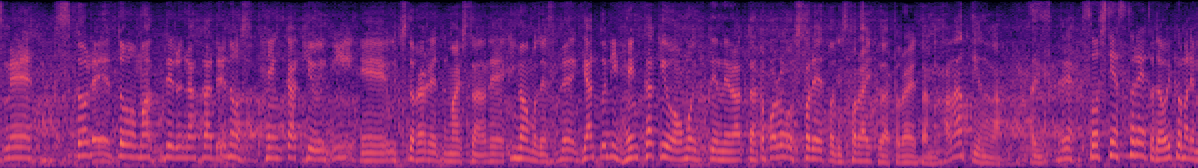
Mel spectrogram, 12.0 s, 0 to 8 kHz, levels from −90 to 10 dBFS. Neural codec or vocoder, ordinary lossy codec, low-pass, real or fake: codec, 16 kHz, 4 kbps, X-Codec, HuBERT features, trained on LibriSpeech; none; none; fake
